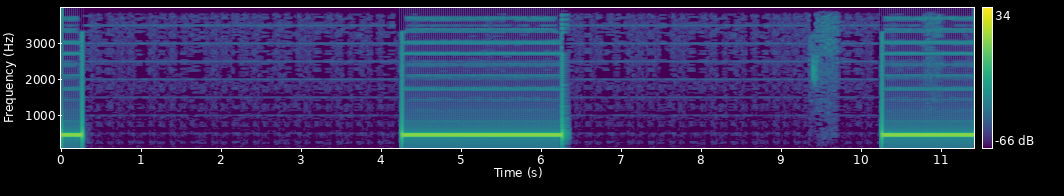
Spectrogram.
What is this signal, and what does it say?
Ringback tone (North America), 440 + 480 Hz.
